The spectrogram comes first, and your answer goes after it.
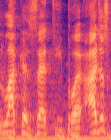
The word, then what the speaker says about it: Lacazette: I think it said Lacazette, but I just call him Lucaze.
